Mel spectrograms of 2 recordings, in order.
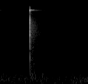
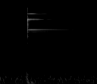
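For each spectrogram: First: non-gold metal piece with a short high ping. Second: genuine gold coin.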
